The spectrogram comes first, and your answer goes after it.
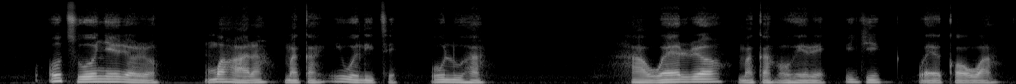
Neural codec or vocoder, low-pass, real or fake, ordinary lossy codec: autoencoder, 48 kHz, 32 numbers a frame, DAC-VAE, trained on Japanese speech; none; fake; none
